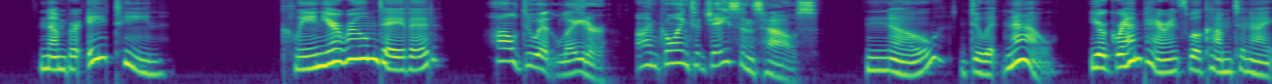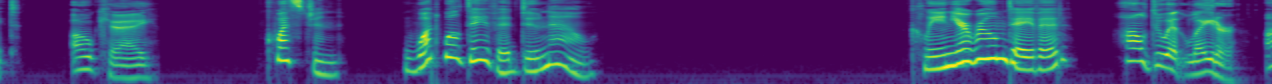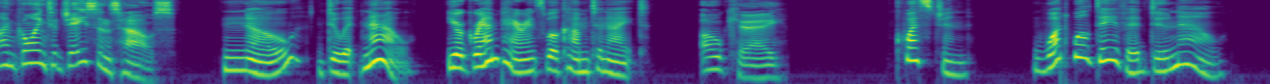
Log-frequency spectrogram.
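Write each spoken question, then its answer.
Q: What will David do now?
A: Clean his room.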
